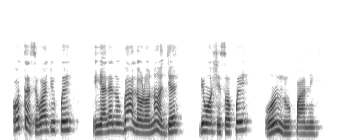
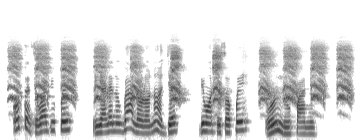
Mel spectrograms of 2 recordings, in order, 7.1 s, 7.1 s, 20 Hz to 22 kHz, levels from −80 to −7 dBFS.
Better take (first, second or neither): first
